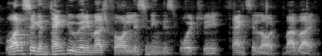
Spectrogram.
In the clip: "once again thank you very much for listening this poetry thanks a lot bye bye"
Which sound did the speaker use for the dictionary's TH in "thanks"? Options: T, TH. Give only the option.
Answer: T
